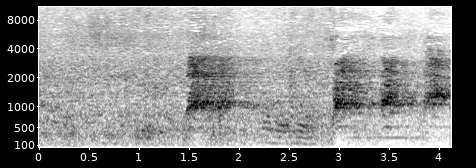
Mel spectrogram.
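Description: A dog barking several times in short bursts, with people's voices, over steady background noise.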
